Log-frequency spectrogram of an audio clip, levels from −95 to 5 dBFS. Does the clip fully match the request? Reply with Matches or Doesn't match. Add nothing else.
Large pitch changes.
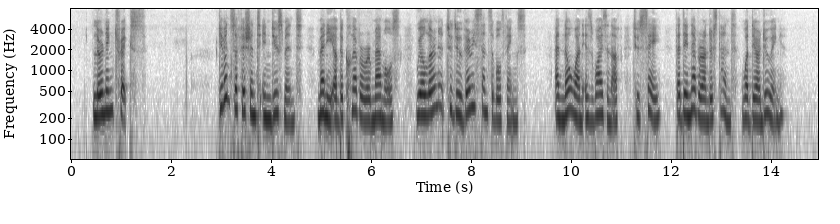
Doesn't match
